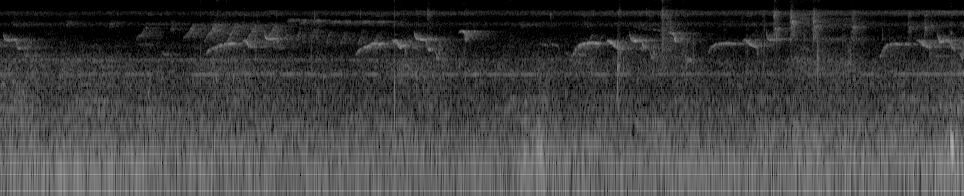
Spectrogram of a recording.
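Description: Birds calling again and again with short whistled notes that rise and then level off, over a steady low background hum.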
